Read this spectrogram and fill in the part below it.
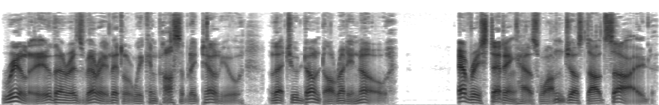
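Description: Slow gravelly old giant elder. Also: male voice, very animated, no echo, clean studio sound, full character voice. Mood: fretful, hesitant. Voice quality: gravelly rumbling. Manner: slow, deliberate, halting delivery. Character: ponderous dignified old male Ogier elder, slow and fretful.

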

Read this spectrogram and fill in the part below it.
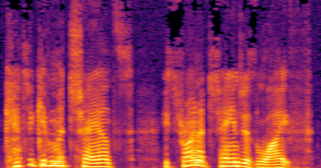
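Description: A man's voice: sits high, expressive, unhurried, creaky, a little mellow, no echo, voice pushed up, heavily acted, low-quality recording. A man voicing a young woman, an earnest, pleading daughter in a story. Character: young woman, daughter fiercely defending her lover.

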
